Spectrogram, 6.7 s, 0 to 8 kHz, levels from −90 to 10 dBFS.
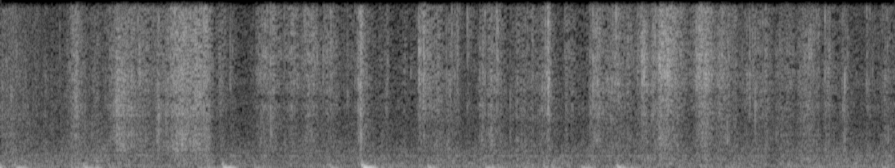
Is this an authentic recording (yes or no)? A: yes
